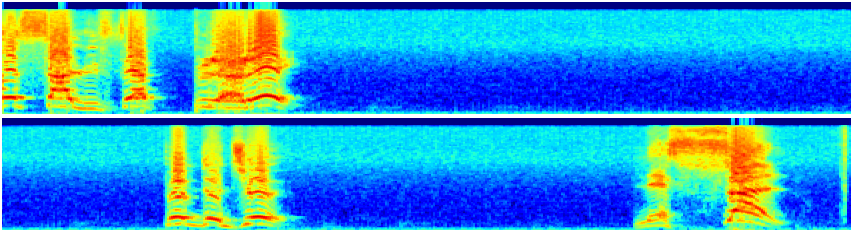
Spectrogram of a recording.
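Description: A man speaks forcefully into a close microphone, in short bursts with pauses.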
